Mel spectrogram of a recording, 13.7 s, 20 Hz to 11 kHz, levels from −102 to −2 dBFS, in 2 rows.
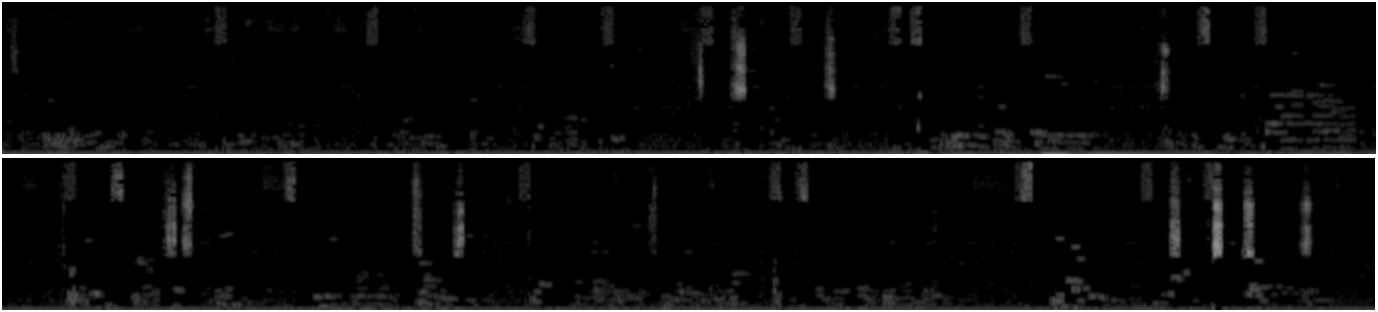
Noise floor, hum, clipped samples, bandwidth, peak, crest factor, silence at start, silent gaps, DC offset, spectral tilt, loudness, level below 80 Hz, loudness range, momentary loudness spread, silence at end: -81 dBFS; none; under 0.1%; 9.6 kHz; -26 dBFS; 38 dB; 0 s; none; under 0.1%; 0 dB/octave; -57 LUFS; -82 dBFS; 12 LU; 20 LU; 0 s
